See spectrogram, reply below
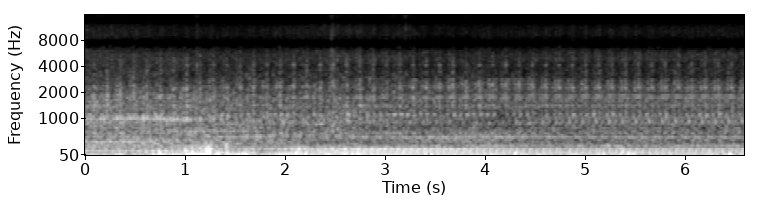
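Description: Hot diesel idles with a hard, regular knock on every combustion beat that stays even and loud throughout; source undetermined.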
